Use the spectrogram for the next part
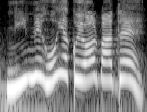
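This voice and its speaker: An actress playing a touchy young woman who teases and quickly takes offense in an audio drama. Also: very high-pitched, expressive, darkish tone, faint music behind. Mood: accusing. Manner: teasing, quick to take offense. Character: young woman Shreya, touchy and sharp-tongued. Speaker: actor. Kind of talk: Hindi audio drama acting.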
